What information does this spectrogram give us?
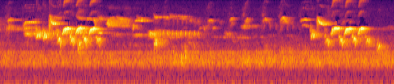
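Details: High piping chatter from a mother bald eagle at her nest near Redmond, calling to her grown offspring circling in a thermal overhead; bursts of rapid, descending chirps, a pause, then another tumbling burst.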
